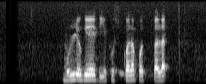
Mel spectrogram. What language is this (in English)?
Sinhala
